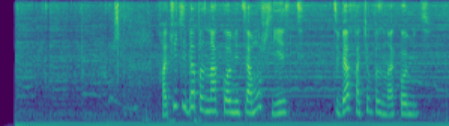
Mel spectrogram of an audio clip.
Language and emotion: Russian, positive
